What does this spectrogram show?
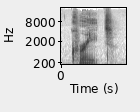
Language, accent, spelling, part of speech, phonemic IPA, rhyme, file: English, US, crate, noun / verb, /kɹeɪt/, -eɪt, En-us-crate.ogg
- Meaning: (noun) 1. A large open box or basket, used especially to transport fragile goods 2. A vehicle (car, aircraft, spacecraft, etc.) seen as unreliable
